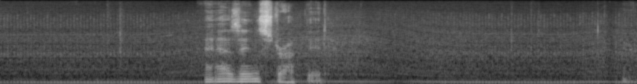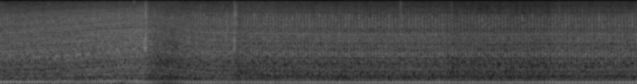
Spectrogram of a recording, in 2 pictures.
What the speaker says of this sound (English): Start the engine first as instructed.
